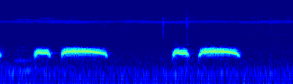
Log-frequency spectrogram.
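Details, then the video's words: Two paired coos from a spotted dove of the 'selang gagap' stuttering cooing style, kept for luring: a clipped short note followed by a drawn-out even coo, with a faint click and steady high hiss behind. "tekukur ini kuat nguku dari jauh mendekat nguku takberhenti,penguku selang gagap"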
